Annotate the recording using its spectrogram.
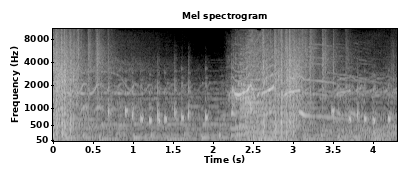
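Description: Online slot game sound effects: a sudden crackling burst as skull symbols explode, then a second burst about two seconds in. Short plucked notes and whistling pitch glides play over Mexican-style guitar music.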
